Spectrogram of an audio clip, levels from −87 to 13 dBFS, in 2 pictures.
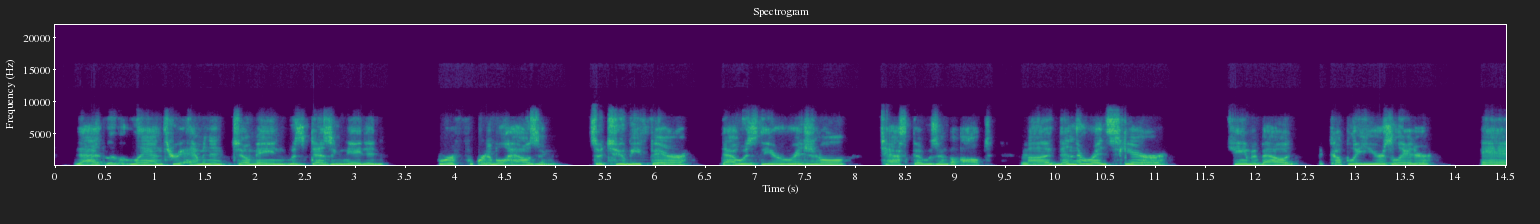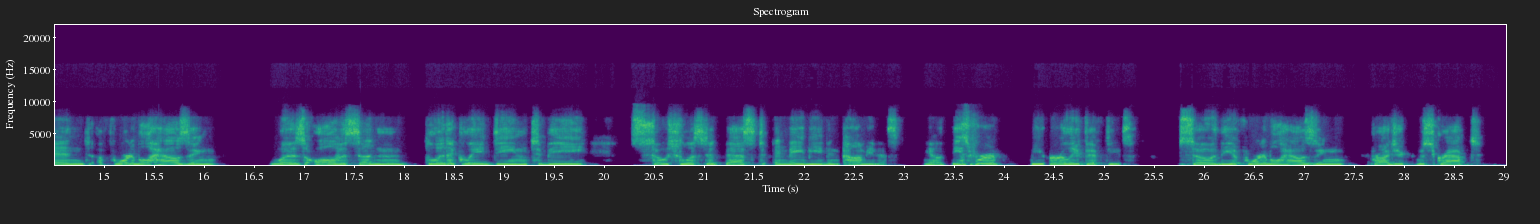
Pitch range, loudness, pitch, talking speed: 100-125 Hz, -13 LUFS, 110 Hz, 140 wpm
